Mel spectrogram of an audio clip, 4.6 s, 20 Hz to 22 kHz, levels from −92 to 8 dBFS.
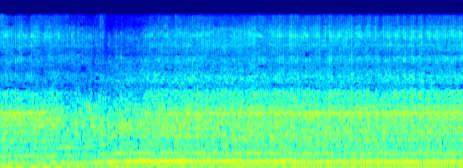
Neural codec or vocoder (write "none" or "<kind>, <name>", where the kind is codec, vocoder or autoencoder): none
